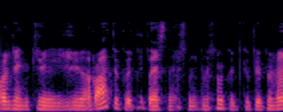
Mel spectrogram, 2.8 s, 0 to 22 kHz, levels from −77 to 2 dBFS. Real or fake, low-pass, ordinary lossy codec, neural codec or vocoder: fake; 9.9 kHz; AAC, 48 kbps; autoencoder, 22.05 kHz, a latent of 192 numbers a frame, VITS, trained on one speaker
